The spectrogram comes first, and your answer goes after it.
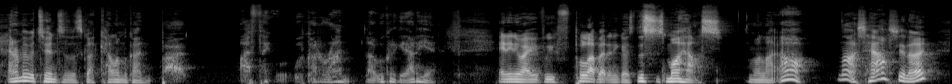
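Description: A man's medium-pitched voice in a New Zealand accent, very fast, with ordinary pitch variation and big swings in loudness. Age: 20s. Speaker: podcast host. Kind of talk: casual chat.

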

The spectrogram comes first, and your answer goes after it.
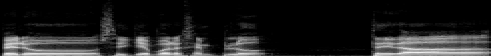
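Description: Pitch sits in the medium range for this man. He keeps a monotone, flat intonation throughout. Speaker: podcast host. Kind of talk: casual chat.

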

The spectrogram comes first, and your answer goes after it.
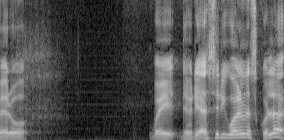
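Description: Keeping a moderate pace, a man with a fairly high pitch makes very wide pitch swings. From Durango, northern Mexico. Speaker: graphic designer and hospitality manager. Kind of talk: casual chat.

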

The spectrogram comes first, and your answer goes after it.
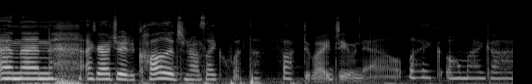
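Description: Over noticeable background noise, a woman speaks at a high pitch and a moderate pace. Her pitch variation is ordinary, but her loudness swings a lot. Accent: American. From Pennsylvania. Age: 20s. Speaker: podcast host, photographer. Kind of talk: casual chat.

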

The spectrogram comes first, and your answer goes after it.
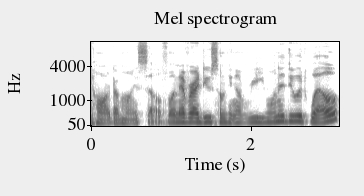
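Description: Pitched fairly low, a woman with a Dutch accent speaks with ordinary pitch variation in a dry, close sound with no echo. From Netherlands. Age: 30s. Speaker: tabletop game master. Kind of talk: casual chat.

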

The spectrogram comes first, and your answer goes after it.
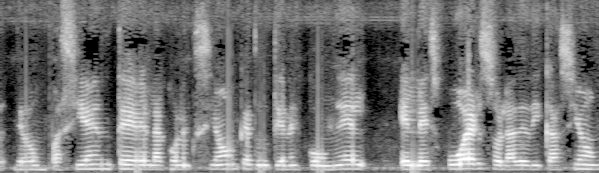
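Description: The pace is very slow. The speaker has a Dominican accent. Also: woman. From Dominican Republic. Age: 20s. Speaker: dental student, podcast co-host. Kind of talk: casual chat.

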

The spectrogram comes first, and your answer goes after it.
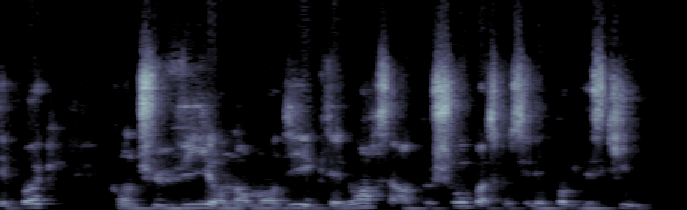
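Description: The man's voice is somewhat breathy, with ordinary pitch variation. He moves at a moderate pace. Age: 30s. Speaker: coach and former musician. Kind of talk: interview. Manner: animated.

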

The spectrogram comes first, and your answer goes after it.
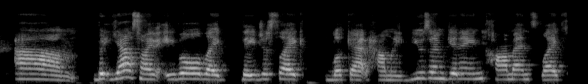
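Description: Fairly high in pitch with ordinary variation, a woman with a plain, everyday voice speaks at a moderate pace. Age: 20s. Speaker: social media creator. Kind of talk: casual chat.

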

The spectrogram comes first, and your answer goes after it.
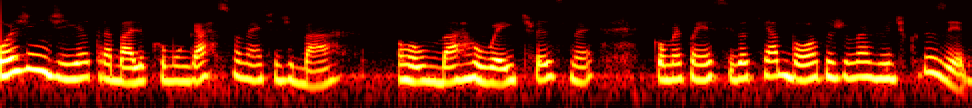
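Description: A woman with a plain, everyday voice talks at a moderate pace, her medium pitch showing ordinary pitch variation. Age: 20s. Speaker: cruise ship bar waitress. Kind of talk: recorded interview answers. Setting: aboard a cruise ship at sea.

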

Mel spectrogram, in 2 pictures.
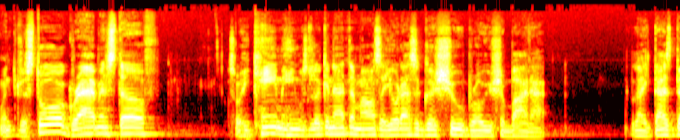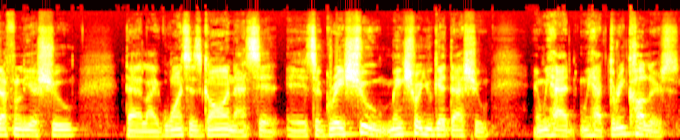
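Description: A man with a New York accent at a fairly quick pace, medium pitch and ordinary pitch variation, on a very clean recording with a silent background. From Brooklyn, New York. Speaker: podcast co-host. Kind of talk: casual chat.

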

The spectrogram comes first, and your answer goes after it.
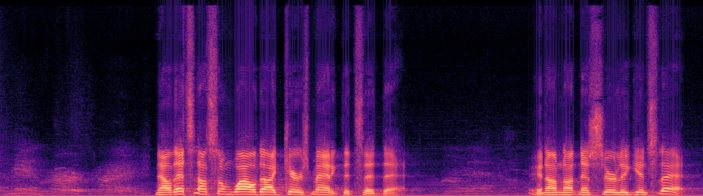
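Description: With music in the background, a man with a high pitch speaks in an animated tone, leaving long, frequent pauses. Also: ordinary pitch variation, moderate pace, big swings in loudness. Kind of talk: sermon, preacher in full flow. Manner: animated, call-and-response, urging the congregation to say amen; repetitive, emphatic, punching key words with rhetorical questions.

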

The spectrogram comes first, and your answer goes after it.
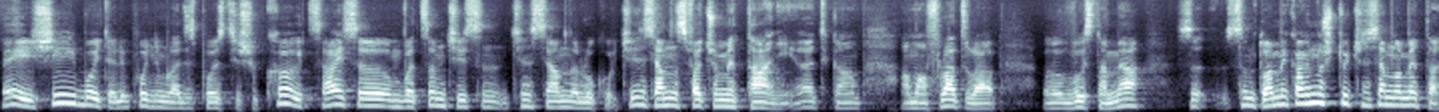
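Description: Fairly high male voice, dark and mellow in tone, with lively intonation at a fairly quick pace against a quiet background. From Romania, Iași (Moldavia). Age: 40s. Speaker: fasting camp organizer, former journalist. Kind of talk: casual interview. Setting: monastery.

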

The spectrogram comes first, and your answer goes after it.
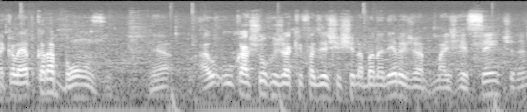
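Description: Speaking at a fairly quick pace, a man with a fairly high pitch is heard over noticeable background noise. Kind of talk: casual chat. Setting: at home. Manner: halting, repeats words.

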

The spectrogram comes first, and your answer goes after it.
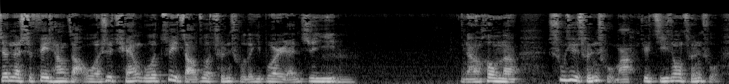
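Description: A man with a fairly high pitch talks with ordinary pitch variation. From Heilongjiang, northeast China (Shuangyashan). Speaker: immigrant entrepreneur. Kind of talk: casual interview chat.

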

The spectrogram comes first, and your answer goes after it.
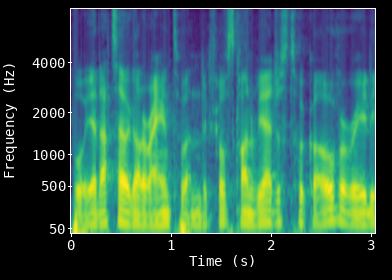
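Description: A man at a very fast pace and fairly low pitch, with an Irish accent. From Ireland. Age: 20s. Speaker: podcast co-host, student entrepreneur. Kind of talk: casual chat.

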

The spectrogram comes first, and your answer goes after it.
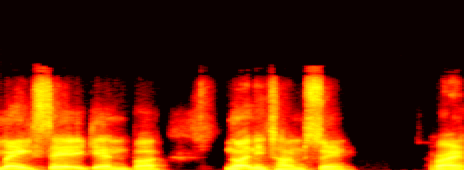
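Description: Against a quiet background, a man with a British accent and a fairly low pitch speaks at a very fast pace. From UK. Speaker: coach and charity founder. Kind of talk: interview about personal abuse story.

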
